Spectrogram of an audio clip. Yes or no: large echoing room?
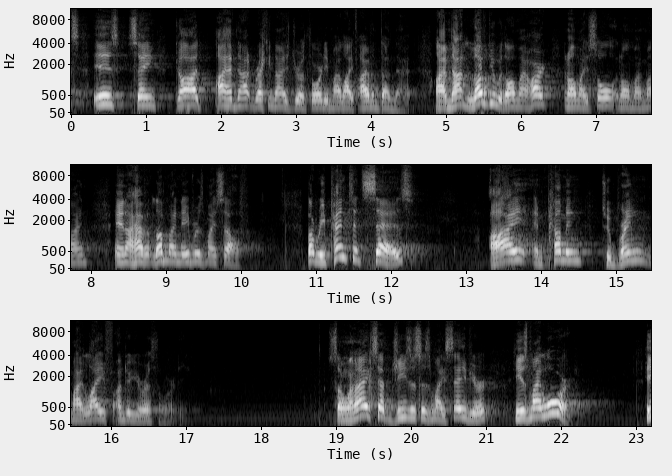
yes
